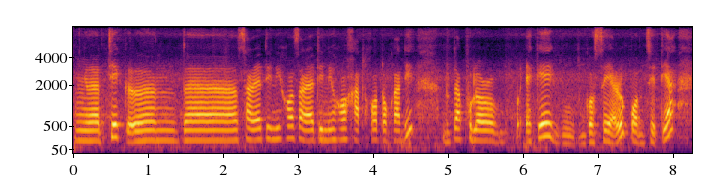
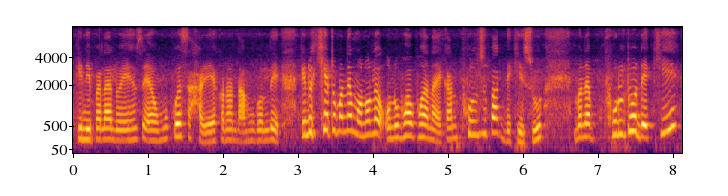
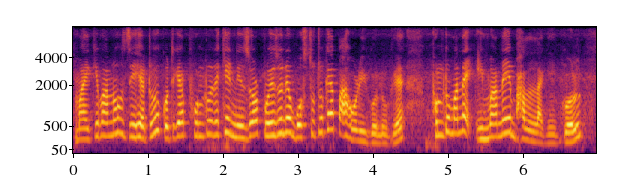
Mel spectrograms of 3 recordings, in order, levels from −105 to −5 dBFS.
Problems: none marked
